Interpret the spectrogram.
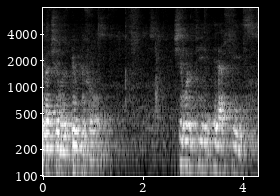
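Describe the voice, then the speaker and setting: A man talking at a fairly slow pace, with noticeable background noise and audible room echo. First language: French. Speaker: audience member at a festival talk. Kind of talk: audience question and comment. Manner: halting.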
